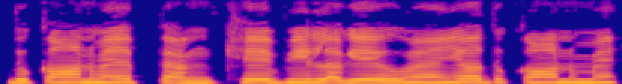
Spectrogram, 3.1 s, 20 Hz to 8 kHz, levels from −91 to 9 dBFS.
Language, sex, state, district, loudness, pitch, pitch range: Hindi, female, Bihar, Lakhisarai, -13 LUFS, 255 Hz, 250-260 Hz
